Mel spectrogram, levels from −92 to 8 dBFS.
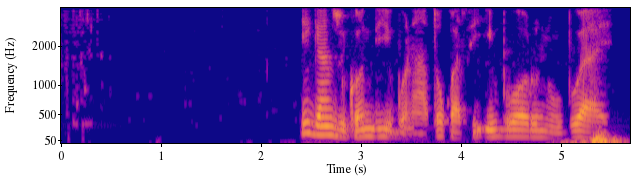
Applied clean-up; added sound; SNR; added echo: classical method spectral subtraction.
